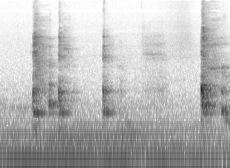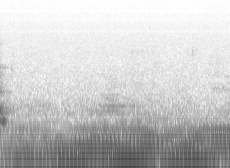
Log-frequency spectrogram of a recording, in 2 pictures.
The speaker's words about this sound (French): Vous pouvez noter la fin de la toux que nous entendons, la fin du tracteur ou de l'avion dehors, quand il s'arrêtera.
